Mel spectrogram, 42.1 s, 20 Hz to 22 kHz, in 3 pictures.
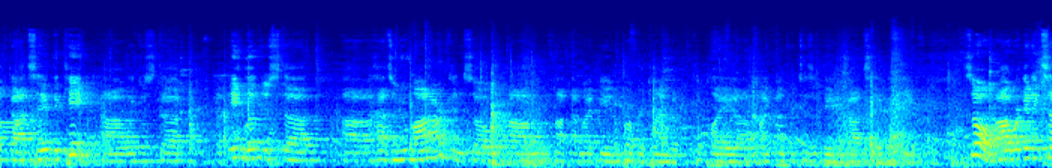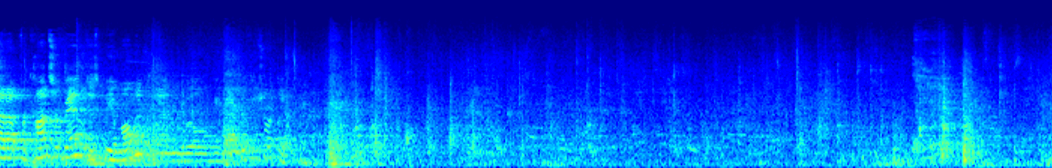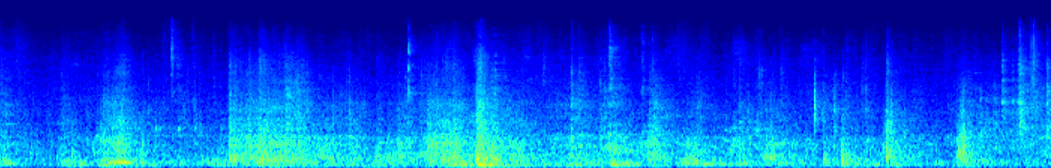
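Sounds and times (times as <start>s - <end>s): murmur of voices: 0.0s - 42.0s.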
